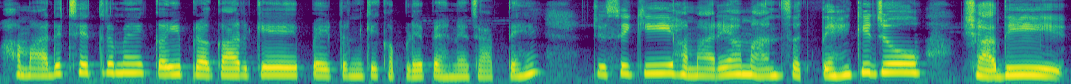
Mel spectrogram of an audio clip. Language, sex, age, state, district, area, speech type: Hindi, female, 60+, Madhya Pradesh, Bhopal, urban, spontaneous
